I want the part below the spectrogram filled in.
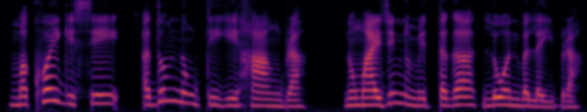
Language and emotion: Manipuri, neutral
